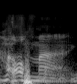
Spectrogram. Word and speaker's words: Hoffman: Todos bajo la dirección del licenciado Carlos Luis Mier Hoffman. Muchísimas gracias. Que todos dicen que tiene acento en la segunda F.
